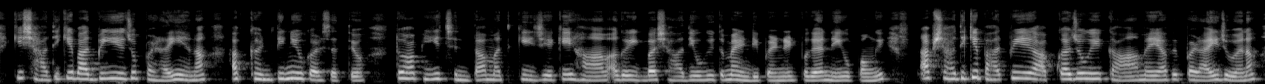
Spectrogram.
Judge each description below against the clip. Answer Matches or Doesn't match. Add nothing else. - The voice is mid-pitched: Doesn't match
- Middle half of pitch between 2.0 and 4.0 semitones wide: Doesn't match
